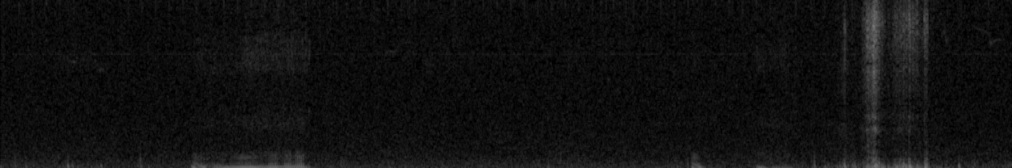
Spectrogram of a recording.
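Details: Bengal cat snoring during a nap: two soft, rough breathing noises about five seconds apart in a quiet room.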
